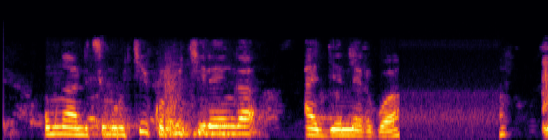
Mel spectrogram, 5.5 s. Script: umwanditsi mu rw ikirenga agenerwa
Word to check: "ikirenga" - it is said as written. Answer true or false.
true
